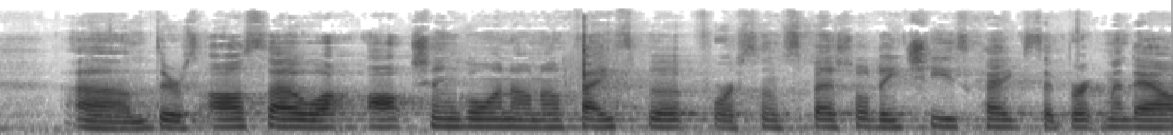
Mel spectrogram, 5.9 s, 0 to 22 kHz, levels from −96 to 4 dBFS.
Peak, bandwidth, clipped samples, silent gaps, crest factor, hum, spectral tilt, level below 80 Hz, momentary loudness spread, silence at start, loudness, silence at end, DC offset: 0 dBFS; 16.5 kHz; under 0.1%; none; 20 dB; none; -4 dB/octave; -56 dBFS; 8 LU; 0 s; -20 LUFS; 0 s; under 0.1%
